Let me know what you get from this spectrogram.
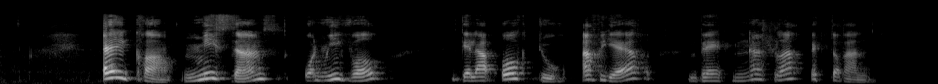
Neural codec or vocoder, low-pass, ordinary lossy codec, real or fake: codec, 24 kHz, 0.9 kbps, WavTokenizer, small release; 10.8 kHz; AAC, 64 kbps; fake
